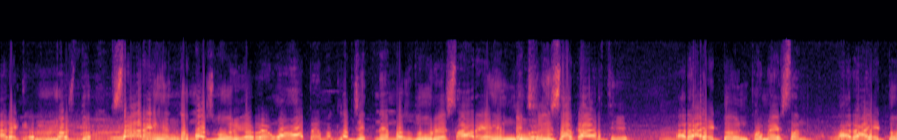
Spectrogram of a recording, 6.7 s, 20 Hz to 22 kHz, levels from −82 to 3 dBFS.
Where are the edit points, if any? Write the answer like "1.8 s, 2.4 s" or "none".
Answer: 4.0 s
